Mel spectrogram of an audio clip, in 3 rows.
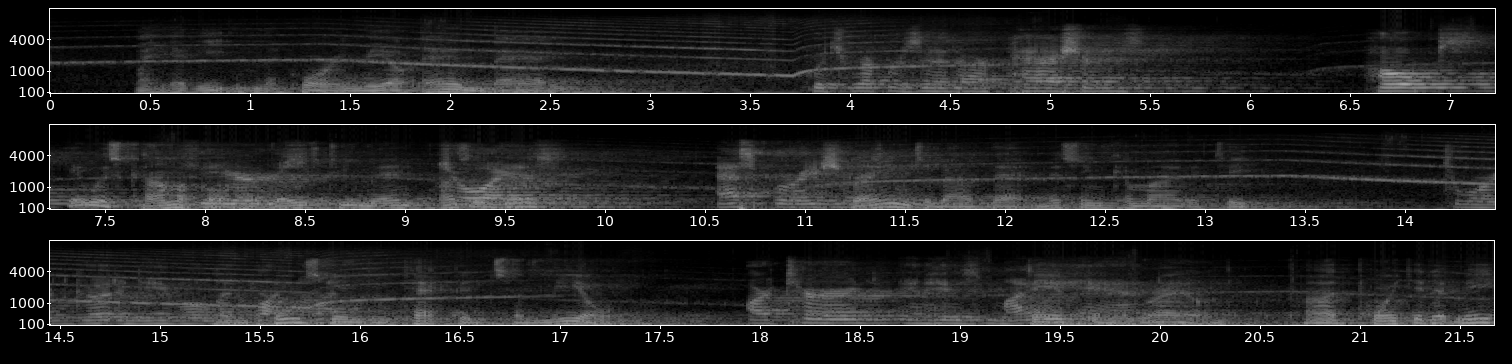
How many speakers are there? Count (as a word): two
